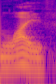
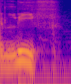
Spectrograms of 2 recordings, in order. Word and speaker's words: Leif: wall who's next Leif the game calls him life which is amusing to me I guess some parts of the Netherlands pronounce it that way but they seem to be in the vast minority most say leaf or Leaf perhaps it's meant to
